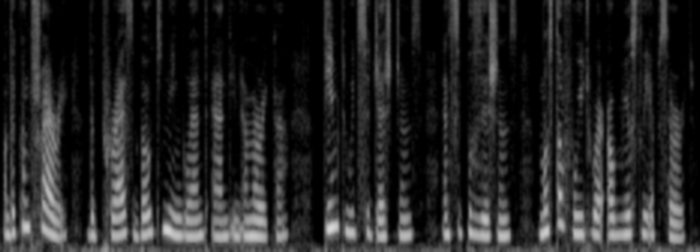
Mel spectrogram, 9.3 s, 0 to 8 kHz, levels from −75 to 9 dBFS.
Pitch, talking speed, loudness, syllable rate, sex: 220 Hz, 140 wpm, -18 LUFS, 4.8 syllables/s, female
